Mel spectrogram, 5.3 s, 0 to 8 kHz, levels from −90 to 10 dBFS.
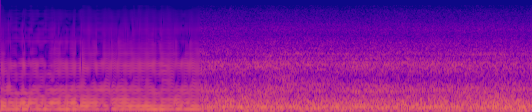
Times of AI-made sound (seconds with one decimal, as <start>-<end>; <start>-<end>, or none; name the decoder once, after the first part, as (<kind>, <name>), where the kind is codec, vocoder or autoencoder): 0.0-2.0 (vocoder, BigVGAN v2)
